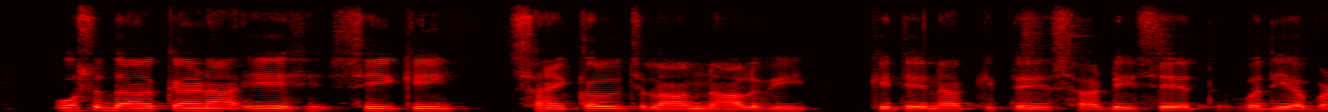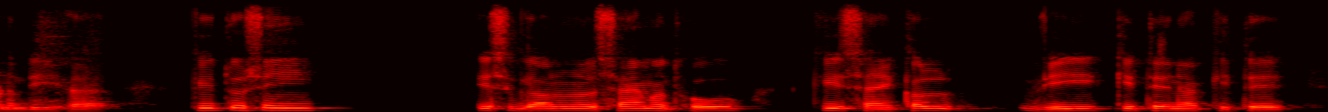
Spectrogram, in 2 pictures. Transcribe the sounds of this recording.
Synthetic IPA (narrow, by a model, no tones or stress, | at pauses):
ʊsd̪aːkɛːɽ̃aːʔeːsiːkɪ | sɛ̃ːkəlt͡ʃəlaːnːaːlʋiː | kɪt̪eːnãːkɪt̪eːsaːɖiːseːt̪ʋəd̪ɪjaːbəɳd̪iːɦɛː | kɪt̪ʊsĩː | ɪsɡəlnaːlsɛːmət̪ɦoː | kɪsɛ̃ːkəl | ʋiːkɪt̪eːnãːkɪt̪eː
